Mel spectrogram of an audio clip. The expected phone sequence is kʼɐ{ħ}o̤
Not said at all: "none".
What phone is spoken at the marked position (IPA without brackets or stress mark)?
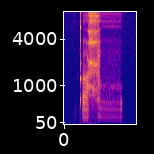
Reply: ħ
